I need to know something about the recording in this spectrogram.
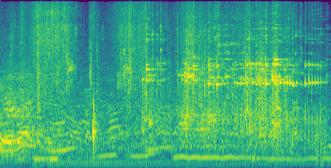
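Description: A broom sweeps over litter on pavement.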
